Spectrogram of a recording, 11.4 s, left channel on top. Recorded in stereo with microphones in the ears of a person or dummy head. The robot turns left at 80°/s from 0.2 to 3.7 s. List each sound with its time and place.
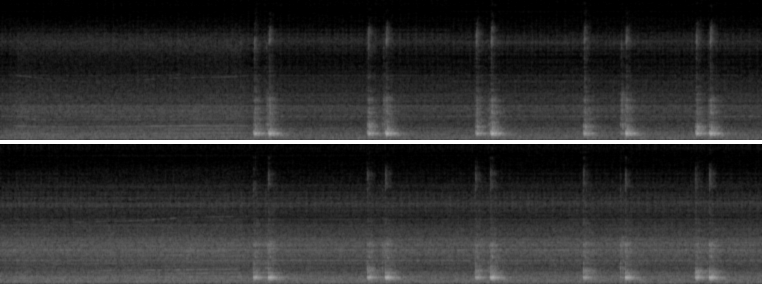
3.8 s an alarm clock: 20° right (ahead or behind), 1.4 m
